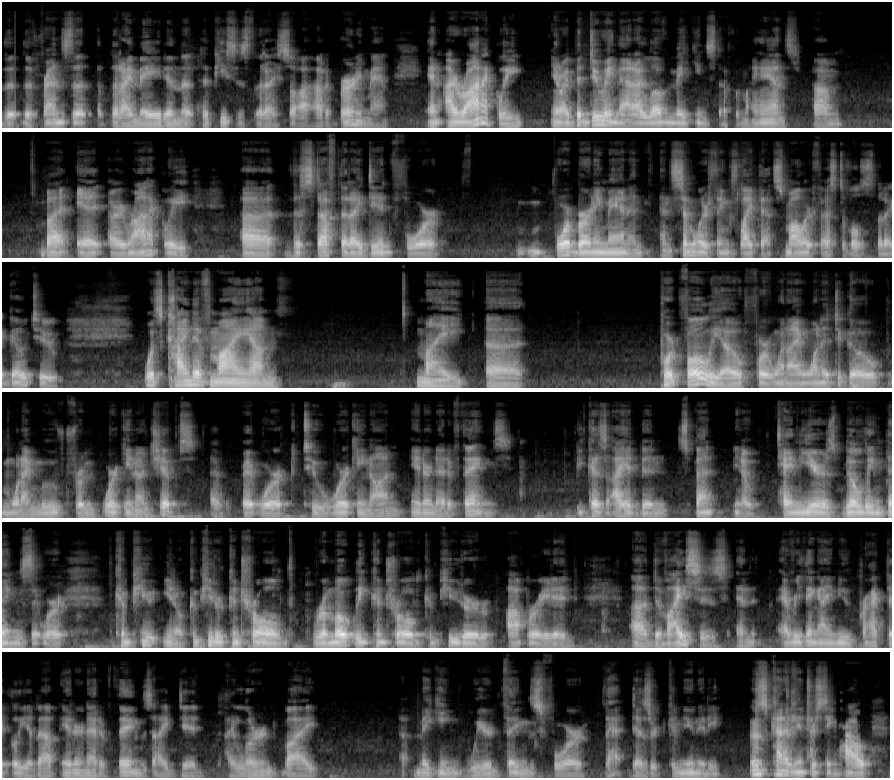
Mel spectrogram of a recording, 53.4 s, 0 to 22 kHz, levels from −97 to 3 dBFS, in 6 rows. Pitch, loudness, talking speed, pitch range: 90 Hz, -25 LUFS, 155 wpm, 85-100 Hz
